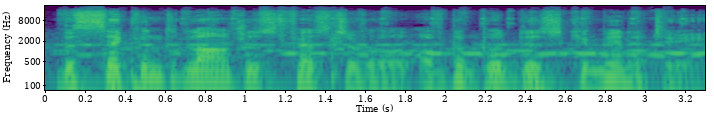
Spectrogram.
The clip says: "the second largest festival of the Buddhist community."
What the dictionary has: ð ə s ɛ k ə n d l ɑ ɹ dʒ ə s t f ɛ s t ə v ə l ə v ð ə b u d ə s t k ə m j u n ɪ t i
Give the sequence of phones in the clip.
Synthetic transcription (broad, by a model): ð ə s ɛ k ə n d l ɑ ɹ dʒ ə s t f ɛ s t ə v ə l ə v ð ə b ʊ d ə s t k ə m j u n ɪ t i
